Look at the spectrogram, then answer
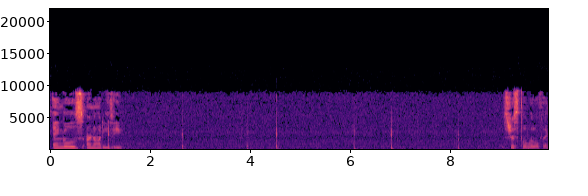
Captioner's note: AC sounds continued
